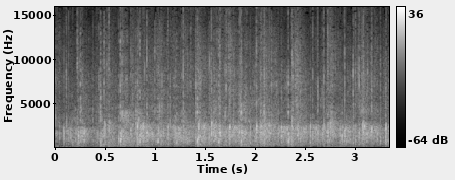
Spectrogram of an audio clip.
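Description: Sustained audience applause at the end of a first presentation, a dense, steady patter of many hands clapping at an even, fairly loud level throughout, with no voices standing out.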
